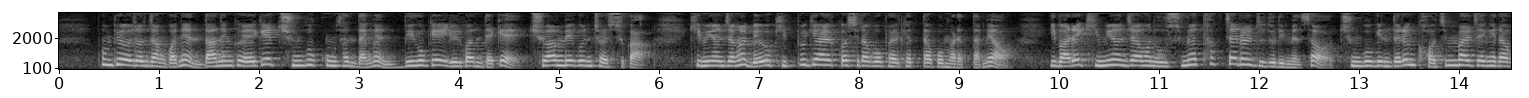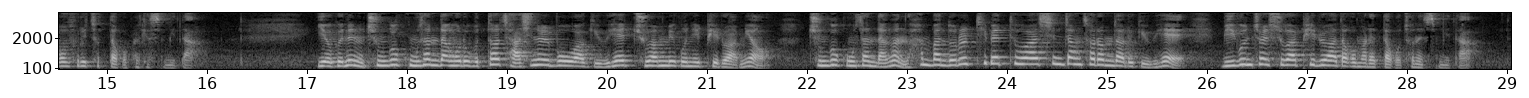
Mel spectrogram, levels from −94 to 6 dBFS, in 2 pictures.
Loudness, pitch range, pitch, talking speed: -26 LUFS, 215-270 Hz, 240 Hz, 350 characters per minute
